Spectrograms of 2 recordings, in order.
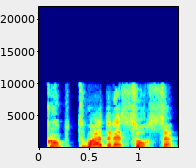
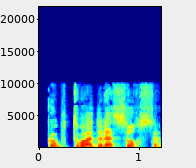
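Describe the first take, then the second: First: Higher, more forceful command; high, pressing order from an exasperated teacher; insistent repeated order. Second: Sharp high-pitched command; first firm command, raised voice; ordering. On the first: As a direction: insist hard, pitch right up. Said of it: "répéta Hydrel". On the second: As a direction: order it firmly, pitch well up. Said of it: "ordonna-t-elle". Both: A narrator's reading.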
